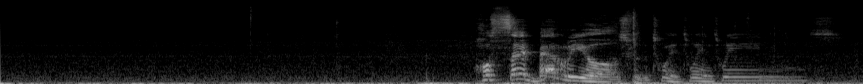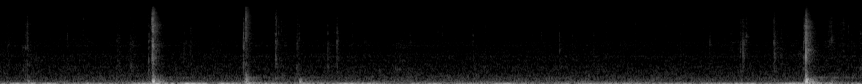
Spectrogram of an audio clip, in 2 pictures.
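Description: Trading cards flick and rustle as they are shuffled by hand.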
